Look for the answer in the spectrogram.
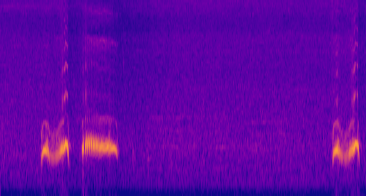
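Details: Spotted dove calling during decoy luring in high mountain forest near Kanchanaburi, Thailand, in the evening: a quick double coo followed by a longer, steady low coo, then a pause and another double coo.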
